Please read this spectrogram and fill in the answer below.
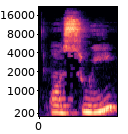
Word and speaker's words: ensuite: également, which means also, ensuite, next, in ensuite, remember we do not pronounce the T, it's silent.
